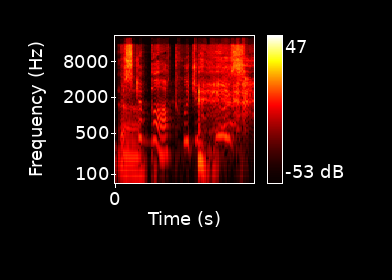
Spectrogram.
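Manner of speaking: put-on polite British accent. Imagining the captain talking a passenger down: polite British captain voice. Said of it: "a very polite British captain".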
